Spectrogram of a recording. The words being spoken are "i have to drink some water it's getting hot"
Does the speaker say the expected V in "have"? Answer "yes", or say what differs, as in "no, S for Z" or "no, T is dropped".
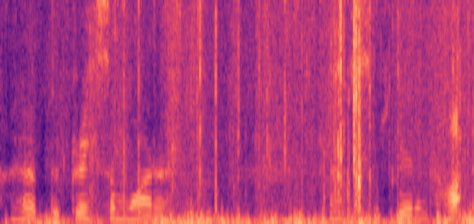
no, P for V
